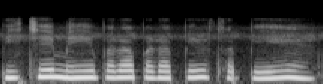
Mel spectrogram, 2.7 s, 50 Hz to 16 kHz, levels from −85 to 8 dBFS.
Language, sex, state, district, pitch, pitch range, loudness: Hindi, female, Arunachal Pradesh, Papum Pare, 265 Hz, 255-275 Hz, -11 LUFS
